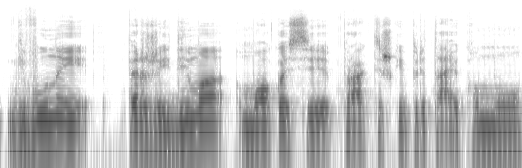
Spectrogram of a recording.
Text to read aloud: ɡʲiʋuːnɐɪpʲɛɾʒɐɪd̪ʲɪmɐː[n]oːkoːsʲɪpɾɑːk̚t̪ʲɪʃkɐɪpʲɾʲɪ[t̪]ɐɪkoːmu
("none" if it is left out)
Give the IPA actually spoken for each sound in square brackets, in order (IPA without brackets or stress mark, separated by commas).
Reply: m, t̪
